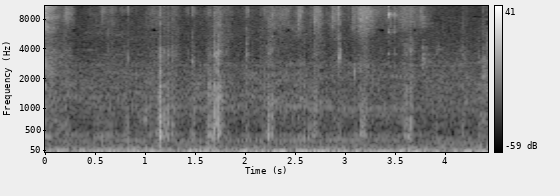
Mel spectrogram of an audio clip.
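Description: Close-miked mouth sounds of a person eating a cream-filled pastry: chewing with a few irregular wet clicks and lip smacks.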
